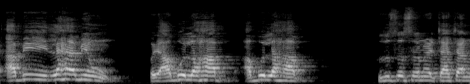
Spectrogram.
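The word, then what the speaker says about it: أبي لهب: শুদ্ধ পাঠ হল আর ভুল অশুদ্ধ পাঠ হল তাব্বাতিয়াদা আবিলা হাবিতাবাতিয়াদা আবিলা হাবি এখানে আবিলা এবং হাবি উভয়টি ভুল উচ্চারণ শুদ্ধ উচ্চারণ হবে আবিলাহাবি আবু লাহাব আবু লাহাবের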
